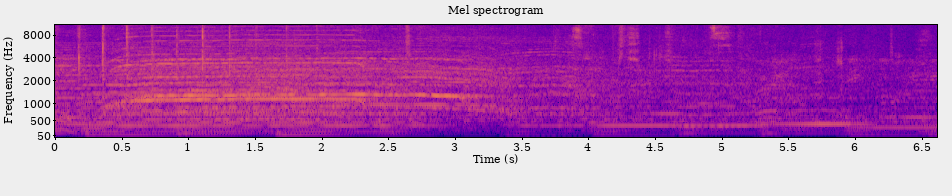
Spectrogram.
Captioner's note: audience cheering; audience applauding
